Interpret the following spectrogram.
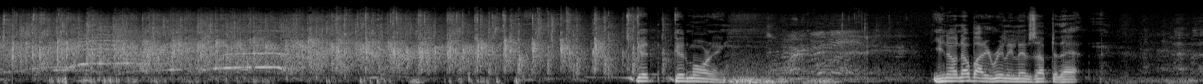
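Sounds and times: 
cheers and whoops: 0.0 - 3.9
audience applauding: 0.0 - 6.9
speech: 6.4 - 7.8, 9.4 - 10.9.

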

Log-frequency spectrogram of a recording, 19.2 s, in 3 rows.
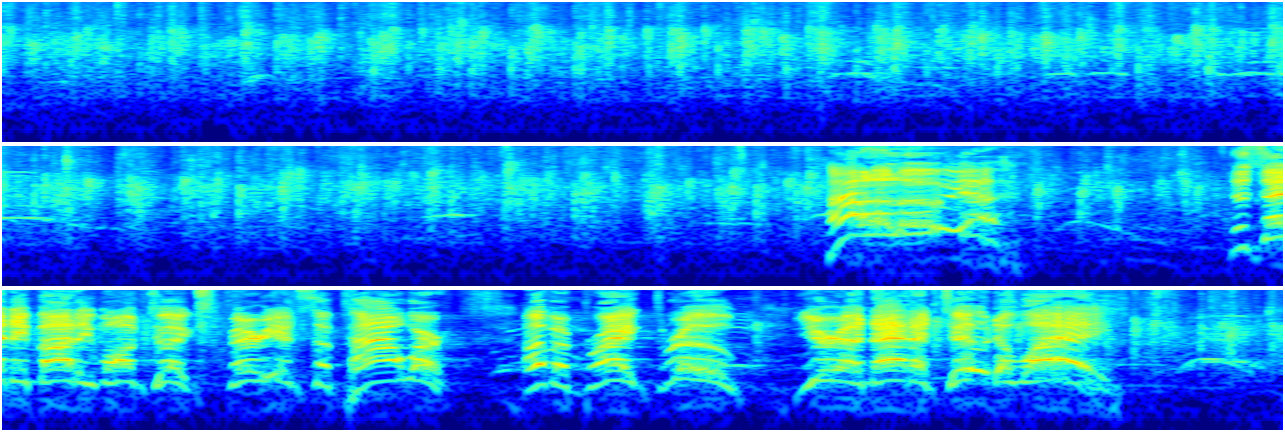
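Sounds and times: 
audience clapping in worship: 0.0 - 19.2
faint cheers and voices: 5.2 - 6.9, 10.0 - 19.2
speech: 12.6 - 18.5.

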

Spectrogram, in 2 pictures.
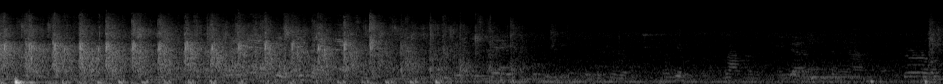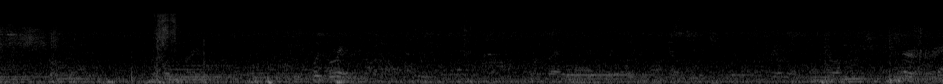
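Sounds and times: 
audience applauding for children: 0.0 - 5.3.

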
